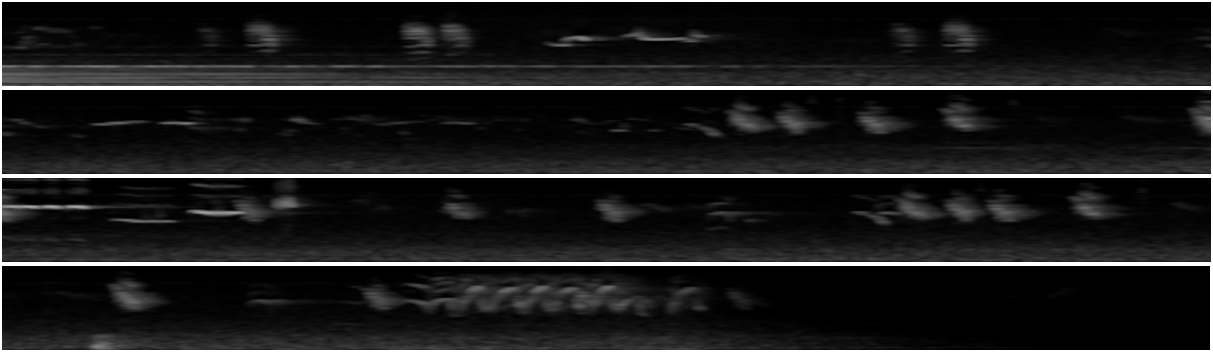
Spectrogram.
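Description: Small birds chirping: many short, high calls scattered through, loudest about halfway, with a quick trill near the end, over a faint outdoor hiss. Background music fades out over the first few seconds, and everything cuts to silence shortly before the end.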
